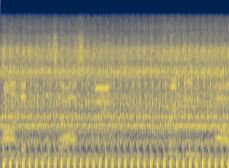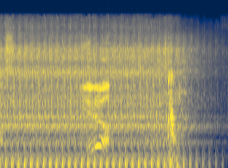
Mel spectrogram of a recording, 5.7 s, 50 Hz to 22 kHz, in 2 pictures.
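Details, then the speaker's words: Honda GX200 196cc replacement engine on a 27-ton Dirty Hand Tools log splitter (replacing a leaking-carburetor Kohler), first start with choke on and throttle at mid: steady, even single-cylinder beat with no misses, then winds down; normal running. "Let's see if it starts. Oh, I love a Honda. Look at that. Yes. Yes. All right, choke off. Woo!"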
